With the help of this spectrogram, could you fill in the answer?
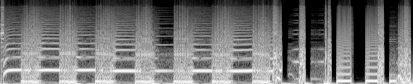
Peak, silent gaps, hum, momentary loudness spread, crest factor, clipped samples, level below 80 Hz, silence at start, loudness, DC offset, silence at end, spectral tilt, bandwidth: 0 dBFS; none; none; 3 LU; 2 dB; 30%; -14 dBFS; 0 s; -3 LUFS; under 0.1%; 0 s; -5.5 dB/octave; over 20 kHz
